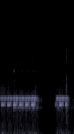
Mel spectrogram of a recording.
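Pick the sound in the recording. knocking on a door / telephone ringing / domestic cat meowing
telephone ringing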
